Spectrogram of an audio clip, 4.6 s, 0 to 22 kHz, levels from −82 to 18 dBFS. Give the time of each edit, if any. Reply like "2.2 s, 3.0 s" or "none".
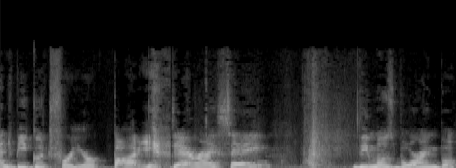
1.7 s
